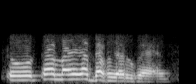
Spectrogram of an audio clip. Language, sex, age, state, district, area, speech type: Hindi, male, 30-45, Uttar Pradesh, Mau, urban, conversation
